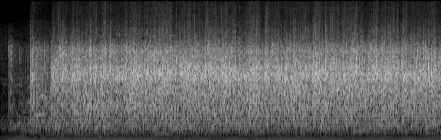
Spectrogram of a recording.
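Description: An audience breaks into loud, sustained applause at the end of a recited Easter verse, a dense crackle of many hands clapping that swells up within the first half second and holds steady without letting up.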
